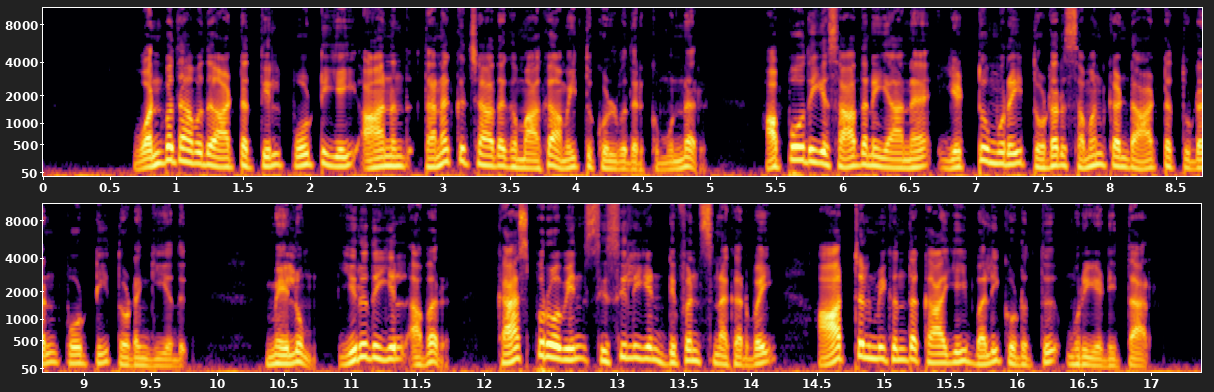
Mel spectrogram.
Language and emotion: Tamil, neutral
